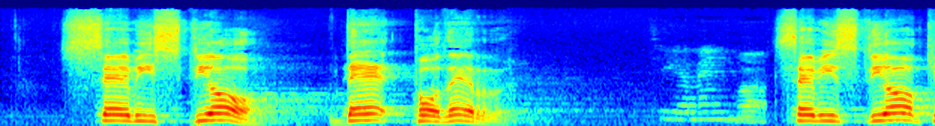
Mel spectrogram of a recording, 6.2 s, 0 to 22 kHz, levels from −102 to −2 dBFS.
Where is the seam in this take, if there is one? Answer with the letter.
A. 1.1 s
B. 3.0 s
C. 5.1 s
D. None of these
C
